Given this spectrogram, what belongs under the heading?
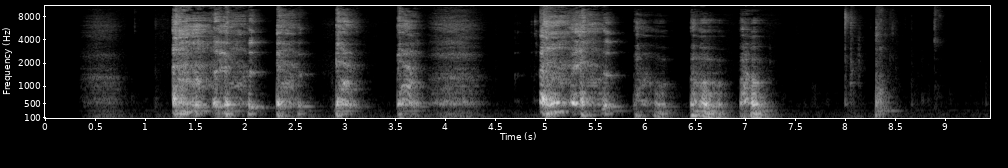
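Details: Adult's early-morning coughing spasm in a small echoing bathroom: a run of harsh, wet coughs, repeated throat clearing, then short spitting sounds; productive cough with throat clearing, nose blowing also reported.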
